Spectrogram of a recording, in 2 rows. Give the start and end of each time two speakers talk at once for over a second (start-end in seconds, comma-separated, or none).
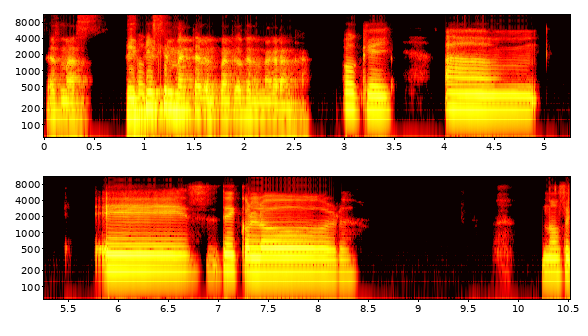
none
